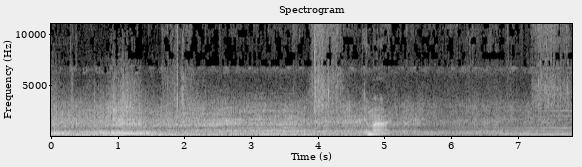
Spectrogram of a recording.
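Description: Leaves rustle as someone pushes through dense plants.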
